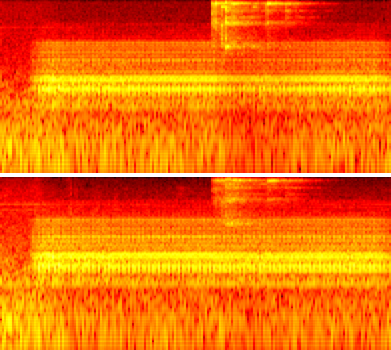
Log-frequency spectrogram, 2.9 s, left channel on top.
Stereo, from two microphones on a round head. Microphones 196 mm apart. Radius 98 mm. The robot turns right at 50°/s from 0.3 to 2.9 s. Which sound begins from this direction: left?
Keys jangling, at 1.6 s.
